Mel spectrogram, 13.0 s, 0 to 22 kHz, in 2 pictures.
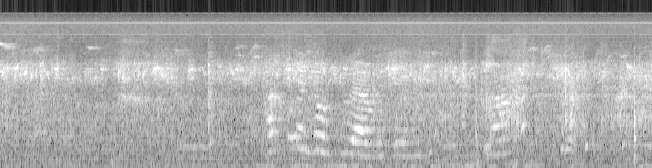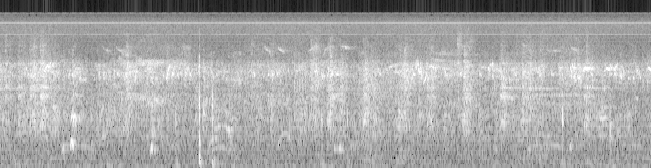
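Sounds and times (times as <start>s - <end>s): trampoline bouncing: 0.0s - 13.0s
trampoline springs creaking and knocking: 0.0s - 13.0s.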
